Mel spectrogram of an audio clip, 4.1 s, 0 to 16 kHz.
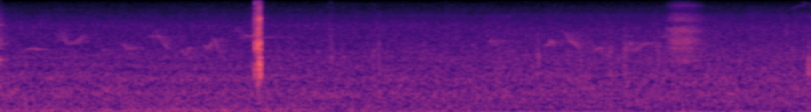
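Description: Sharp metallic clicks from a Glock 19X pistol being handled to clear a first-round jam: one loud click about a second in and a softer one near the end. Steady outdoor background noise runs under them.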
